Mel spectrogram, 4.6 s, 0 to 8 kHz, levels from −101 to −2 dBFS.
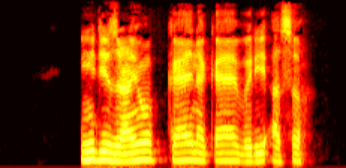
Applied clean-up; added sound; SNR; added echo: none; none; none; none.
